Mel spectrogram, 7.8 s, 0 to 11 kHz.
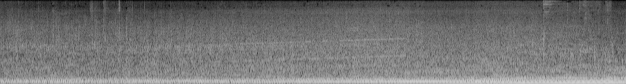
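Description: Toyota LandCruiser 4x4's engine running steadily at low revs, gradually getting louder.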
